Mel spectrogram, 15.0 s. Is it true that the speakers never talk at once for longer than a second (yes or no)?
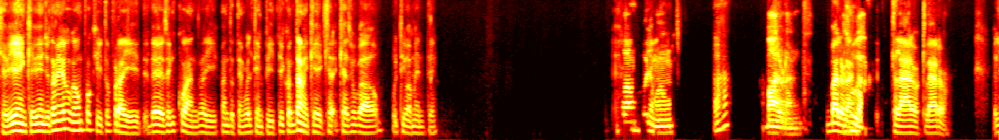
yes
